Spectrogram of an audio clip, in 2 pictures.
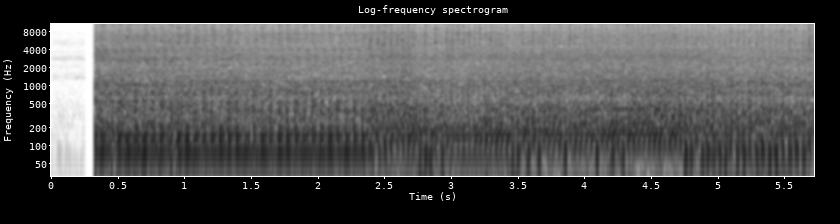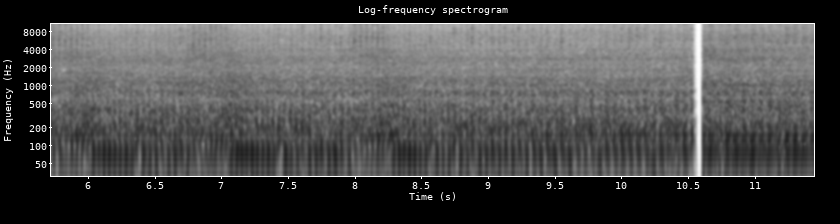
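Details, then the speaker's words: Small engine with an adjustable carburetor, properly adjusted: a steady, even drone with no snaps, pops or bogging. It responds cleanly when revved up and dropped down, so it runs normally. "right so there you have it that's uh engine that's adjusted properly um yeah you can just hear there's no snaps or pops no bogging"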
